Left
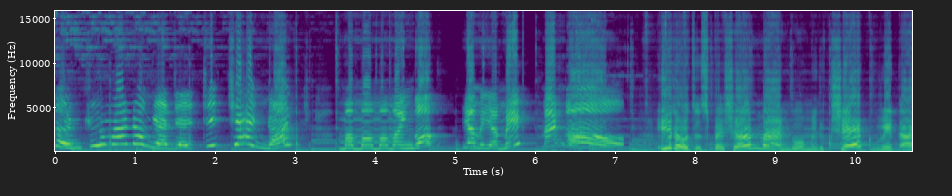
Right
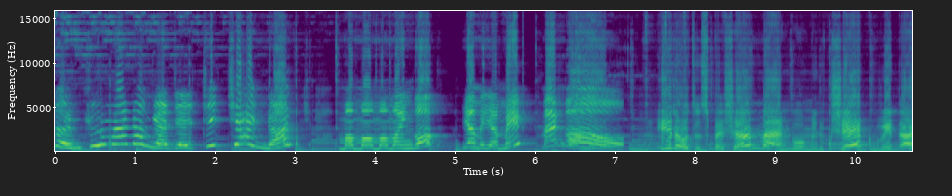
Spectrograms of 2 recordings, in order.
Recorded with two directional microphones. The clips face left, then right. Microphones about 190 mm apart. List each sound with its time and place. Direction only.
0.0 s a sound: 10° right (ahead or behind)
3.5 s music: 5° left (ahead or behind)
7.5 s a woman's voice: 40° left (ahead or behind)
